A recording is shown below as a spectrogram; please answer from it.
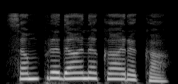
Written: ಸಂಪ್ರದಾನಕಾರಕ

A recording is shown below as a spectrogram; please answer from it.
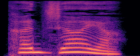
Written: ಕಜಿಯಾ

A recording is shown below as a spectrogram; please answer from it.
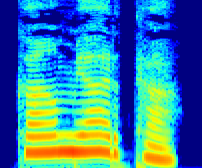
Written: ಕಾಮ್ಯಾರ್ಥ

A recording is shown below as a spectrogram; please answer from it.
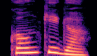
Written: ಕೊಂಕಿಗ

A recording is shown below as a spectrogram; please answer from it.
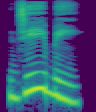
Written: ಜೀಬಿ

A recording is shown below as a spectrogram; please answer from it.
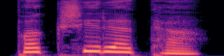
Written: ಪಕ್ಷಾರ್ಥ

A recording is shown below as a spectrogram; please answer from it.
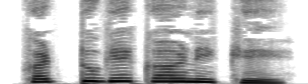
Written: ಕಟ್ಟುಗೆಕಾಣಿಕೆ

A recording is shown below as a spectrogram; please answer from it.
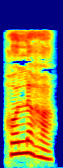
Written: ಹೊಲ್ಲಹ

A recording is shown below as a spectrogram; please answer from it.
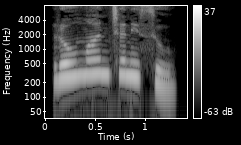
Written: ರೋಮಾಂಚನಿಸು

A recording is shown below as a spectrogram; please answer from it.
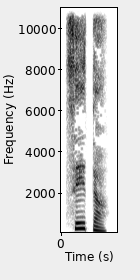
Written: ಸೇತ

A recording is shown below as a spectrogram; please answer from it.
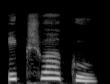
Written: ಇಕ್ಷ್ವಾಕು

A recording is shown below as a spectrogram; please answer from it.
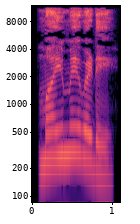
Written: ಮೈಮೆವಡೆ

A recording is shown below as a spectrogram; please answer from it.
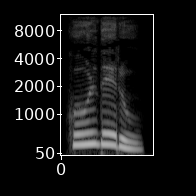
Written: ಕಳಾಧರ

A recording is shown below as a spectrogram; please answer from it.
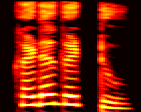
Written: ಖಡಾಖಡಿ

